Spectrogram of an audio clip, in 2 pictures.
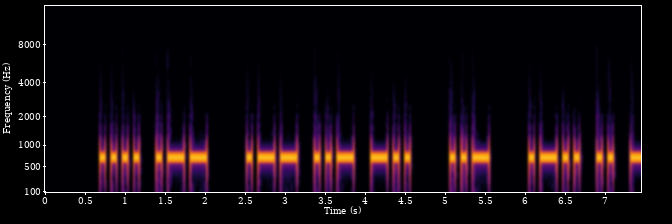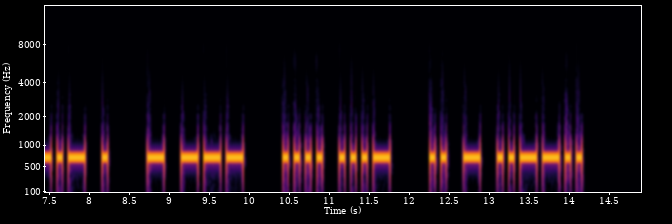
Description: Morse code, heard as a keyed tone, about 17 wpm, 700 Hz. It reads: HW WUD U LIKE TO HV IT?
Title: Sentences from Top 100 Words and Abbreviations 17wpm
